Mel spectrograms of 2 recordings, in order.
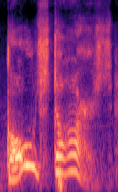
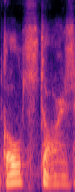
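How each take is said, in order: First: High-pitched fake delight; mock excitement. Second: Said in the usual way. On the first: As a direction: announce a kiddie prize to a troll. Mock reward for the trolls.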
